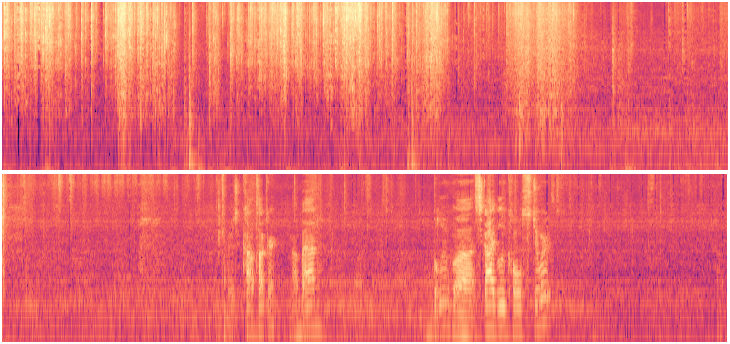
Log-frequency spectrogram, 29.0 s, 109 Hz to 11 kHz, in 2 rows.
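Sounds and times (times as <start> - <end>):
cards rustling: 0.0 - 11.8
foil wrappers crinkling and tearing: 0.0 - 11.9.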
